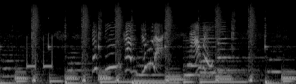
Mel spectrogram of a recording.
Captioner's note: high-pitched speaking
